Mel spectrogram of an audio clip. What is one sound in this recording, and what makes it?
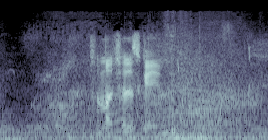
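An icy blast whooshes.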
